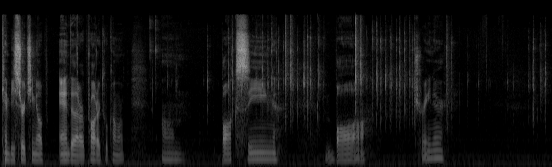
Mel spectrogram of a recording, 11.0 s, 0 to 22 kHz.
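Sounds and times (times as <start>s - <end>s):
computer keyboard keystrokes: 4.0s - 6.5s, 7.1s - 8.3s, 10.1s - 11.0s.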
